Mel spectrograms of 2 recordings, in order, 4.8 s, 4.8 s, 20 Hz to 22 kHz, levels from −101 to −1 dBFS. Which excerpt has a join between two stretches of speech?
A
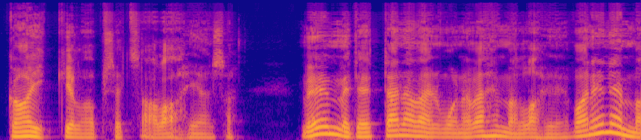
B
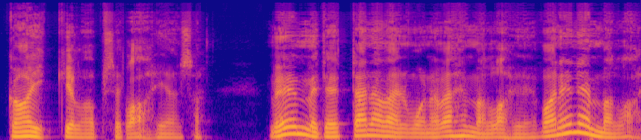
B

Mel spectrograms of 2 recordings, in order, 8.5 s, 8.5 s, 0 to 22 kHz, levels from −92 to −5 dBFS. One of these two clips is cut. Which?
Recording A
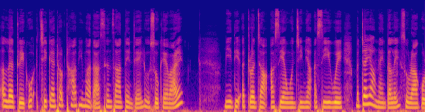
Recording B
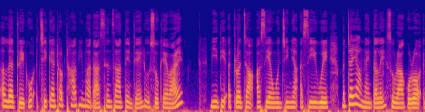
B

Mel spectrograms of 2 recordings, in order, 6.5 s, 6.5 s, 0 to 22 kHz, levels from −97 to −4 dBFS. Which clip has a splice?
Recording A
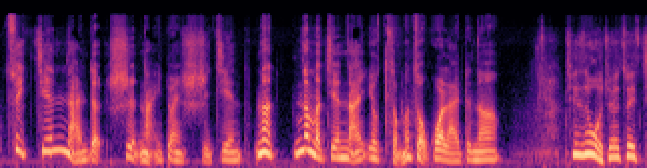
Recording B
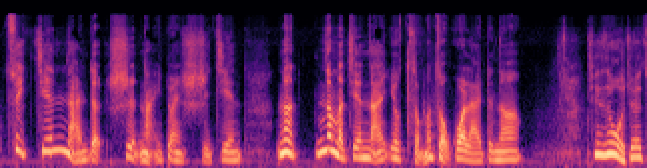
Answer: A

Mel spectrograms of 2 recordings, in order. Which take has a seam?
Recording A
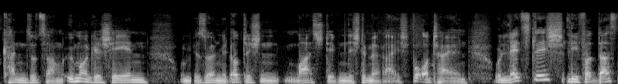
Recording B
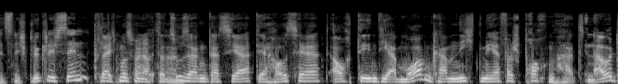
A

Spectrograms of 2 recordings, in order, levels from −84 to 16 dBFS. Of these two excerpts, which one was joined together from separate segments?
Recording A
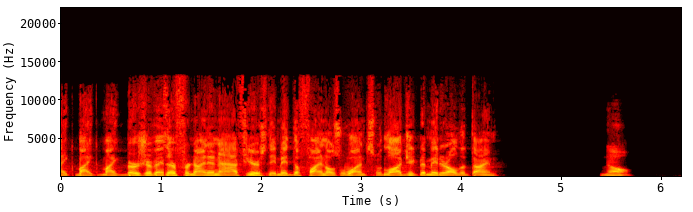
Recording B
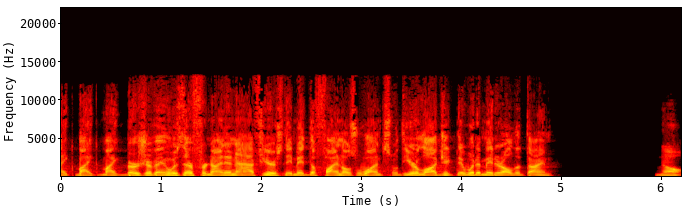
A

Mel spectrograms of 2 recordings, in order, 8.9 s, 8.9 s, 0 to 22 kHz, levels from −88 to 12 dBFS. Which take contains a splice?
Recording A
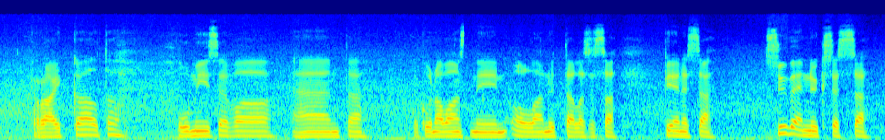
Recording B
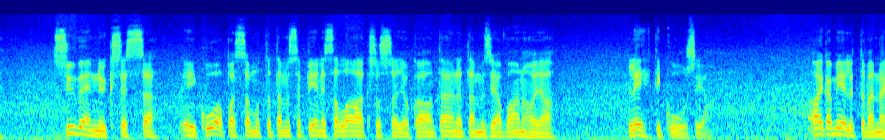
A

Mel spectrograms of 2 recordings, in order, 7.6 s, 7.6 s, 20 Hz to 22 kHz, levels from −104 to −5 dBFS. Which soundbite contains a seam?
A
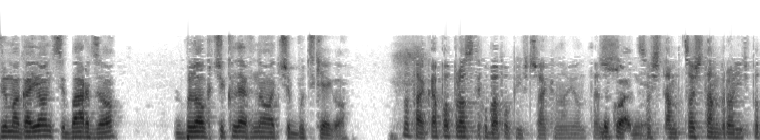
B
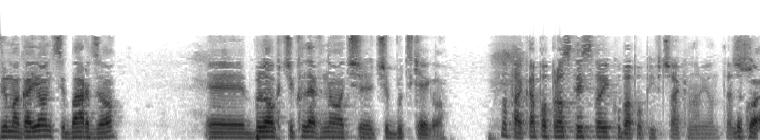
A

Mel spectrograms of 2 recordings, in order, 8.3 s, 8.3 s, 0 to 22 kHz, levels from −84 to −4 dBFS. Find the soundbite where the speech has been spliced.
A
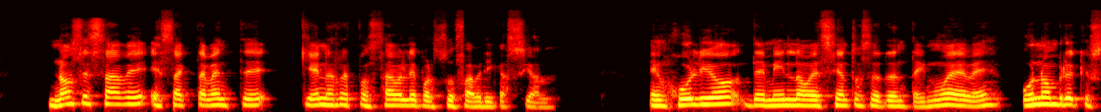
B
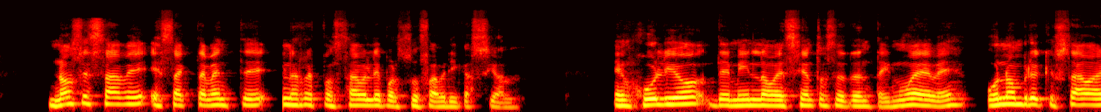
B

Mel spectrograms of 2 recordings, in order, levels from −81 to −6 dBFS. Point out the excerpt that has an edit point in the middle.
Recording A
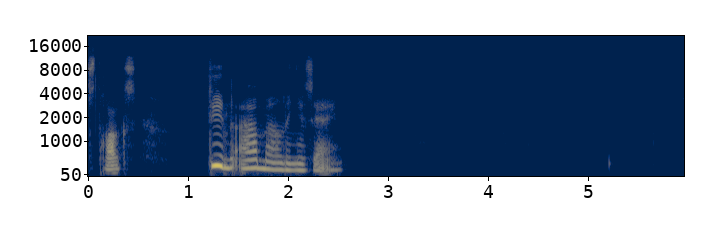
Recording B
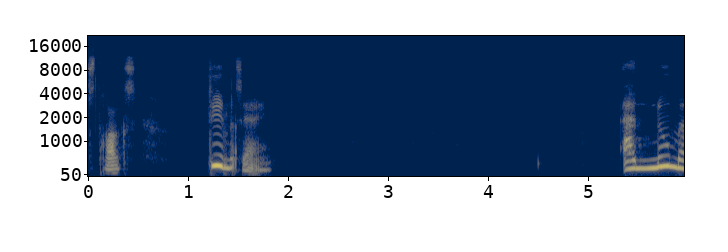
B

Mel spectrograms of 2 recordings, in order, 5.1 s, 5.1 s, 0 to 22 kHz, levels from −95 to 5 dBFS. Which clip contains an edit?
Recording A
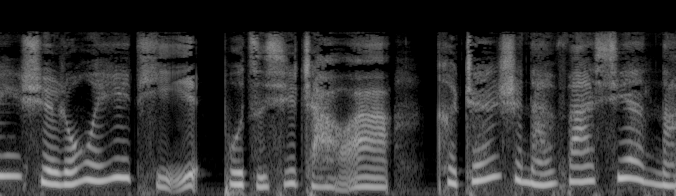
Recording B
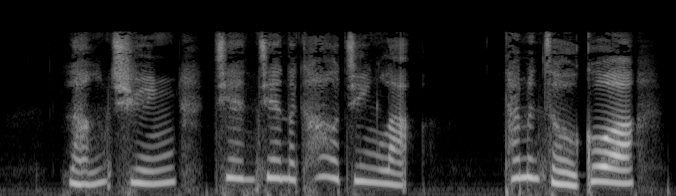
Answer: A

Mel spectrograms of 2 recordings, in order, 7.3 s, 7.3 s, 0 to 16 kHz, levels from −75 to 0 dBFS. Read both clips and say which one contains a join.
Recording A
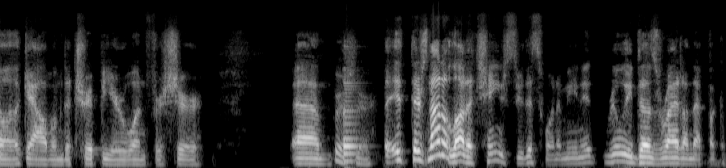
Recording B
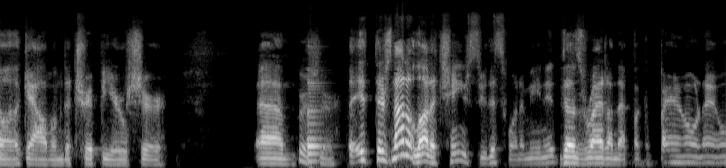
B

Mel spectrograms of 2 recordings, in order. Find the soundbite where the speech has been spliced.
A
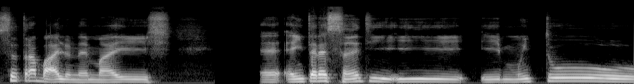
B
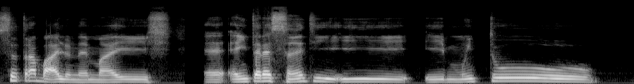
B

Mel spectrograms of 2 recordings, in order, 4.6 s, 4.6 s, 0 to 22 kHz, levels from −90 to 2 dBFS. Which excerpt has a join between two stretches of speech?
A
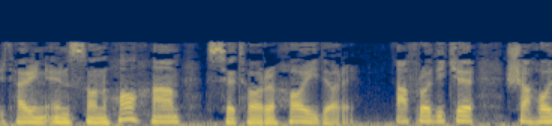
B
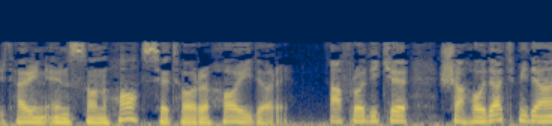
B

